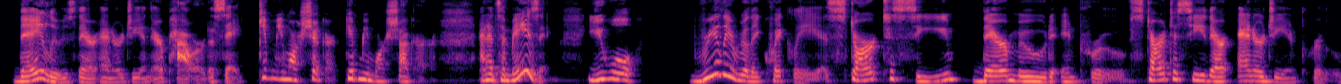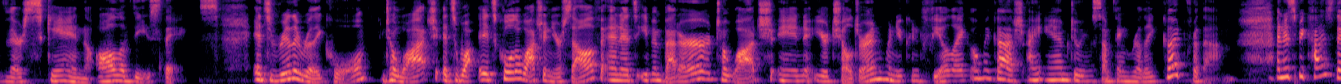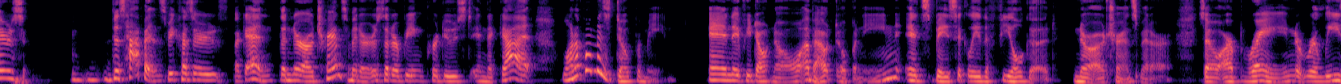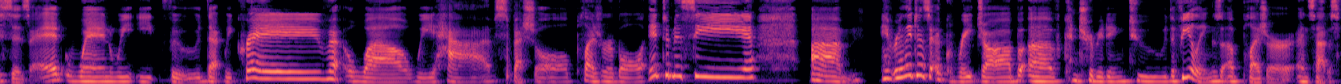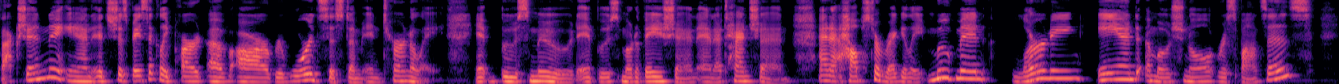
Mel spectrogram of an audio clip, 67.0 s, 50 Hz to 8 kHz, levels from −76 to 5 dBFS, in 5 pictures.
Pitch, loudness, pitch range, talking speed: 175 Hz, -20 LUFS, 155-215 Hz, 160 wpm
